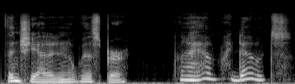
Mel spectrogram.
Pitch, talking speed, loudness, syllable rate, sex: 165 Hz, 225 wpm, -16 LUFS, 5.3 syllables/s, male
